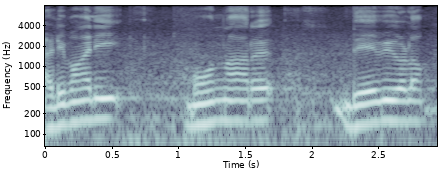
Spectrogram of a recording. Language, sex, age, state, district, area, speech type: Malayalam, male, 60+, Kerala, Idukki, rural, spontaneous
